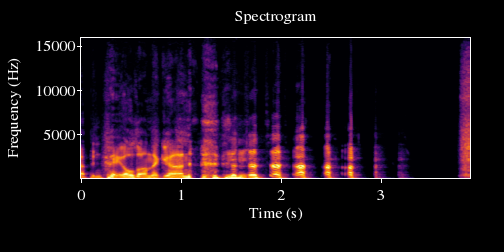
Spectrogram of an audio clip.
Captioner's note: laughter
